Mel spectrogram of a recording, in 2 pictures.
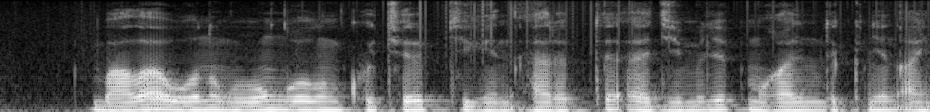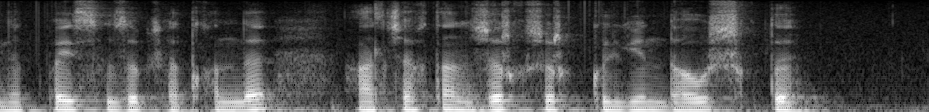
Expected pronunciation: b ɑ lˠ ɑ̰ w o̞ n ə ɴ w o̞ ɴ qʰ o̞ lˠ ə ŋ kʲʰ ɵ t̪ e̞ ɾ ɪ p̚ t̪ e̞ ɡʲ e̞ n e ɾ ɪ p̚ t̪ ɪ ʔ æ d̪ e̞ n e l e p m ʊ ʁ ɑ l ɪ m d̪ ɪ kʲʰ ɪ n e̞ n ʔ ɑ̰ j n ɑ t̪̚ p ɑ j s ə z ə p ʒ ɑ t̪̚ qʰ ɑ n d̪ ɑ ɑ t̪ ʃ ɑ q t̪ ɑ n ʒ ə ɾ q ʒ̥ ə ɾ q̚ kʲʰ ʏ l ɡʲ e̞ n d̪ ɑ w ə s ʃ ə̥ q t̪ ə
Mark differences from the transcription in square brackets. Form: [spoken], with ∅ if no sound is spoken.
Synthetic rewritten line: b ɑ lˠ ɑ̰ w o̞ n ə ɴ w o̞ ɴ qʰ o̞ lˠ ə ŋ kʲʰ ɵ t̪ e̞ ɾ ɪ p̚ [d̪] e̞ ɡʲ e̞ n [æ] ɾ ɪ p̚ t̪ ɪ ʔ æ d̪ e̞ [m] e l e p m ʊ ʁ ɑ l ɪ m d̪ ɪ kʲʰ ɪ n e̞ n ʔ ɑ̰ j n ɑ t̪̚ p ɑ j s ə z ə p ʒ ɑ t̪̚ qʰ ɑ n d̪ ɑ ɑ t̪ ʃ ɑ q t̪ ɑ n ʒ ə ɾ q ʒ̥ ə ɾ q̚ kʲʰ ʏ l ɡʲ e̞ n d̪ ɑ w ə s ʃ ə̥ q t̪ ə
